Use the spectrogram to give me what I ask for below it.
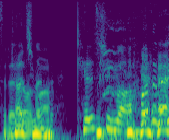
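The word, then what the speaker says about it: Kiltimagh: I don't really know my Connacht pronunciation, but if a fella from Inchimach can't pronounce it, I don't know. Kilchimach.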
